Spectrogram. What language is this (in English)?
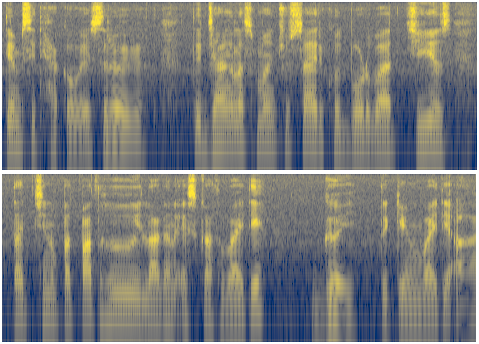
Kashmiri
